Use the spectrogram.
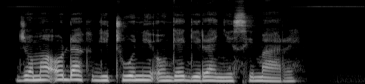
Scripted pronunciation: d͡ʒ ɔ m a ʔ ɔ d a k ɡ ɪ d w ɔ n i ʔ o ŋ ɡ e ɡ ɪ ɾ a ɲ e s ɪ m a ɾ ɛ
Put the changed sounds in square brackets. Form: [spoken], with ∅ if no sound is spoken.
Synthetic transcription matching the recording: d͡ʒ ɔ m a ʔ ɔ d a k ɡ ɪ [t] w [o] n i ʔ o ŋ ɡ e ɡ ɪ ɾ a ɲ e s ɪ m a ɾ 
